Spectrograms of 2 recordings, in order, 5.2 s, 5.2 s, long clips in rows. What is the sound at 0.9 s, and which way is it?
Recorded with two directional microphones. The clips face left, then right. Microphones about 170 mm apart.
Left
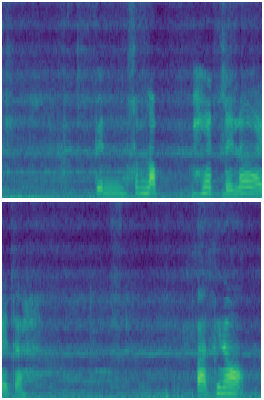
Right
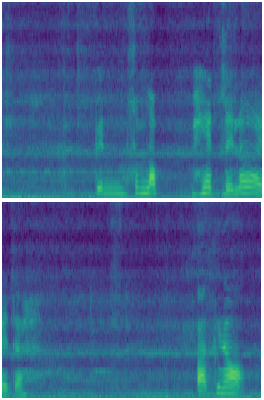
A woman's voice, 10° right (ahead or behind).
